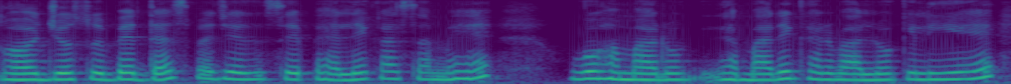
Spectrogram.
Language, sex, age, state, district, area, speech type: Hindi, female, 45-60, Rajasthan, Jaipur, urban, spontaneous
